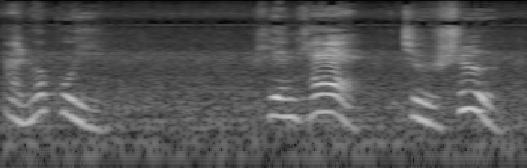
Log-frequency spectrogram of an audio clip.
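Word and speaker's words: 鬼: ๆ ผี กุ่ย guui 0 3 อ่าน ว่า กุ่ย เพียง แค่ จื่อ ชื่อ Z hii เน 3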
